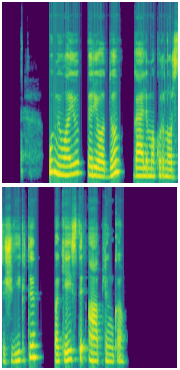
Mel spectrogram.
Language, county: Lithuanian, Kaunas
